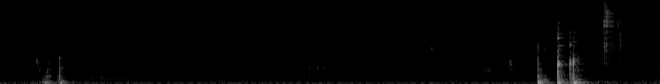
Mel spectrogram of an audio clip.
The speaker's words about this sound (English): It's also delicious. I'm gonna have another sip, excuse me.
